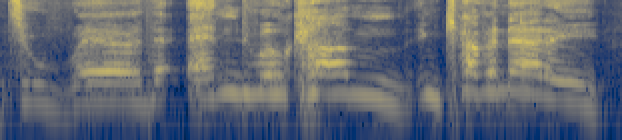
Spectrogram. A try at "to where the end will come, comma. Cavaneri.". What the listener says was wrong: It sounded like you were saying to where the end will come in Cavaneri, not to where the end will come, comma. Cavaneri.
